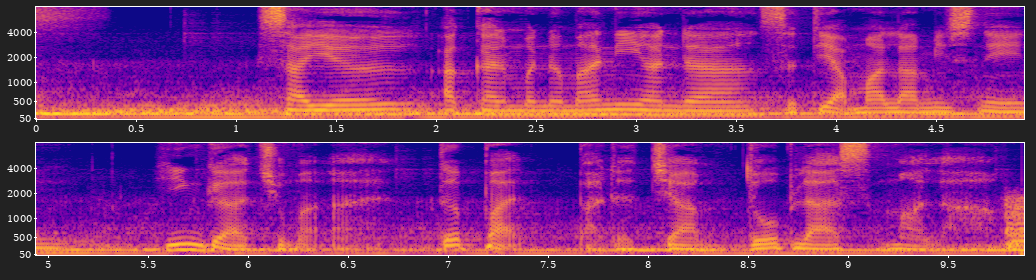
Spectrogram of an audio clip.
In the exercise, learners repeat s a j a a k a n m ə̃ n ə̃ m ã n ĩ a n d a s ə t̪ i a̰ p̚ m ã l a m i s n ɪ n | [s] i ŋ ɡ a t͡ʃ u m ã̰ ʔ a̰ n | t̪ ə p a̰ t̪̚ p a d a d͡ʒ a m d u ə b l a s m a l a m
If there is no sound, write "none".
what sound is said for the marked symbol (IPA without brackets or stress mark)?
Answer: h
